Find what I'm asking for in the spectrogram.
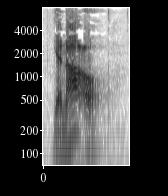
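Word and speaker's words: gennaō: Then we have the verb genao. G-E-N-N-A long O. Genao.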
